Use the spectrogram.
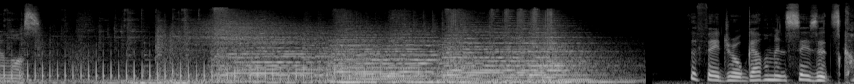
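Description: A train of clicks runs from 0.04 to 4.27 s: about fifty near-identical ticks at a steady 13 per second, some 15 dB above the audio. Their regular pacing sets them apart from random crackle. Likely cause: nearby equipment interference.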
